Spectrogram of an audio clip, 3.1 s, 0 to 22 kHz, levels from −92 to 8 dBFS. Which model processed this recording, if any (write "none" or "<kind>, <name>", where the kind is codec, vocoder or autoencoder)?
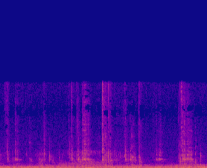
none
